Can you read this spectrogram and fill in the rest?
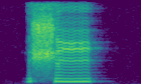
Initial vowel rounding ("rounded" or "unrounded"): unrounded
